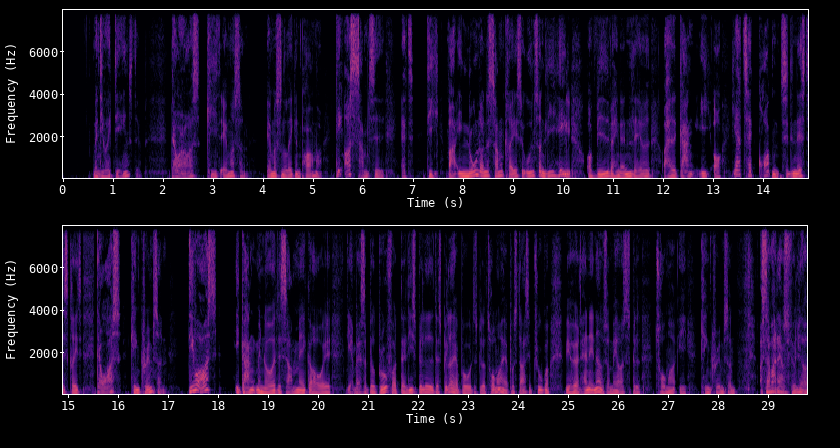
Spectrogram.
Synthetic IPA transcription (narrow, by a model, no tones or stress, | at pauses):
mend̥iʋɑ̈e̝ɡ̥d̥ee̝ːnəsd̥əd̥ɑ̈ʋɑ̈joɒ̽sə̥kʰiːðˠemɐsɒn | emɐsɒnleɡ̥ənpʰɑːmɐ | d̥e̝ɒ̽sə̥sɑ̈mt͡sʰið̰ˠi | æd̥ | d̥iʋɑ̈ʔino̝ːn̩lɔnəsɑ̈məkʰʁɛːsəʔuːð̞ˠn̩sɒ̽n̩liːɦe̝̰ːld̥ɒ̽ʋiːð̞ˠəʋæɦe̝nænn̩lɛːʊð̩ˠʔɒ̽hæð̞̩ˠɡ̥ɑ̈ŋ̰iɒ̽jæt͡sʰæɡ̥ʁɒɡ̥n̩t͡sʰe̝ld̥e̝nesd̥əsɡ̥ʁid̥d̥ɑ̈ʋɑ̈ɒ̽sə | kʰeŋkʰʁimsɒn | d̥iʋɑ̈ɒ̽sə | iɡ̥ɑ̈ŋ̰menɔ̽ːð̞̩ˠd̥e̝sɑ̈məe̝ɡ̥ɒ̽øjæmnælsɐb̥elb̥ʁuːfɒd̥̚d̥ɑliːsb̥e̝lð̩ˠd̥ɑ̈sb̥e̝lɐheɐpʰɒ̽d̥ɑsb̥e̝lɐt͡sʰʁɔ̽mɐheɐ̰pʰɒ̽sd̥ɑ̈ːseb̚t͡sʰuːb̥ɐʋihɑ̈ɦøɐ̰d̥hænenɐðˠjo̝sɒ̽meæɒ̽sɒ̥sb̥e̝lət͡sʰʁɔ̽mɐʔikʰe̝ŋkʰʁimsɒnɒ̽sɒ̽ʋɑ̈ɾɑ̈jo̝s̬e̥føljiɒ̽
